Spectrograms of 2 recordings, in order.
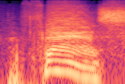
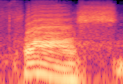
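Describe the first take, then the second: First: The vowel leans toward an e sound. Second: The vowel does not lean toward e. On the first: "Jadi kalau American itu agak ke ke E ya" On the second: "Kalau ini fast ya"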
